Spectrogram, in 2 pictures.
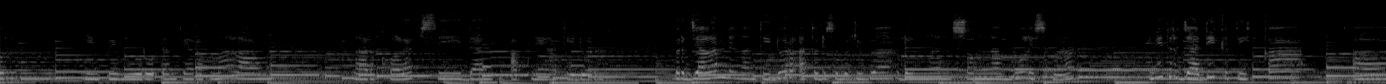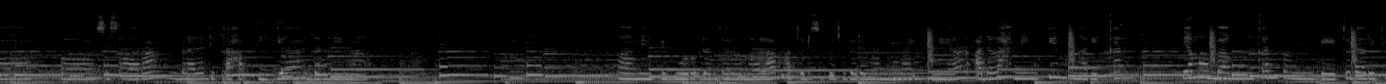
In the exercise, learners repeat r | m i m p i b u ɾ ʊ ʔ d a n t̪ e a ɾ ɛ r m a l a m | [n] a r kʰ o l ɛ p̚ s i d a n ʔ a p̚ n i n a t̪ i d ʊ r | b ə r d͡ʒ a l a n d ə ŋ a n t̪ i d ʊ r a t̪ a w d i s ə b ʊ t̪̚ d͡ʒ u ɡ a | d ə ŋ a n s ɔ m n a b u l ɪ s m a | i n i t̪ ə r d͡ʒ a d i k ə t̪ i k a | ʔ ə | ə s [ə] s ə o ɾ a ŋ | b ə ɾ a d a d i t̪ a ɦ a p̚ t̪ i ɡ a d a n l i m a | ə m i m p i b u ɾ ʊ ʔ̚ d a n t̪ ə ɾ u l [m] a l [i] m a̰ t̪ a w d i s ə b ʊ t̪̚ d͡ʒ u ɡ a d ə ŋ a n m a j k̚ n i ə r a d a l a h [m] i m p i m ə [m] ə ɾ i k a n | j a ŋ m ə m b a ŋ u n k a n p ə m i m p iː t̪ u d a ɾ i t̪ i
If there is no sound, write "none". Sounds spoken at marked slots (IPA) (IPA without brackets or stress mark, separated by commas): n, ə, m, a, m, ŋ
